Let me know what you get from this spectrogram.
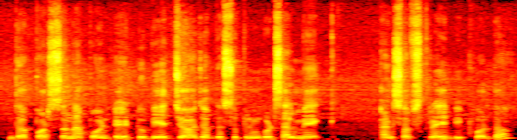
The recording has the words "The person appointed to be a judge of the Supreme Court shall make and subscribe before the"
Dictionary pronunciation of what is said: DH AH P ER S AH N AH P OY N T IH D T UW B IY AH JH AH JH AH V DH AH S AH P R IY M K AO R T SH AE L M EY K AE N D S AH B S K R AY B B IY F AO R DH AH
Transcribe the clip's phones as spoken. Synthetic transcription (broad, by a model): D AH P ER S AH N AH P OY N T IH D T UW B IY AH JH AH JH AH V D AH S AH P R IY M K AO R T S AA L M EY K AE N D S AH B S K R AY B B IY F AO R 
